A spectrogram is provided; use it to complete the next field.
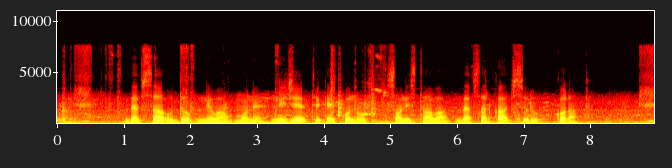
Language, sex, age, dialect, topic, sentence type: Bengali, male, 36-40, Standard Colloquial, banking, statement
